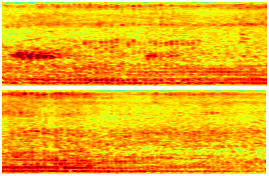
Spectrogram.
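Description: Several quarter midget race cars with small single-cylinder Briggs & Stratton Animal engines drone together as they circle the oval. The sound swells about three seconds in as cars pass close by.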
